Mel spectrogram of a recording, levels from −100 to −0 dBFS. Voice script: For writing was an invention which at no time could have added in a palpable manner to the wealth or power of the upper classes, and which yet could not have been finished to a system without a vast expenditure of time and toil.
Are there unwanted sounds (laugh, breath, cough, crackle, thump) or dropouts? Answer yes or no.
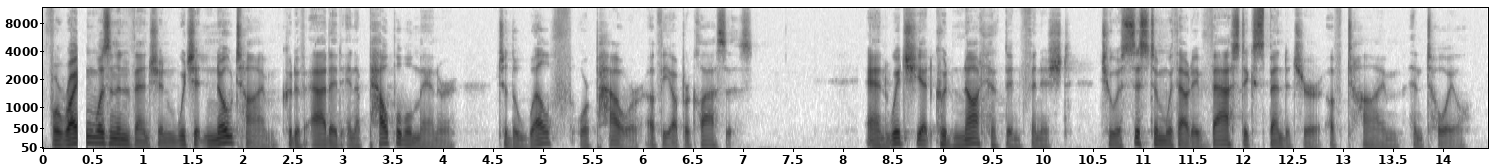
yes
